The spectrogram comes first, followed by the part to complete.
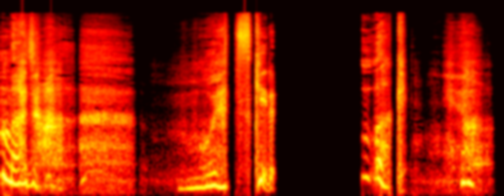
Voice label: retire jp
